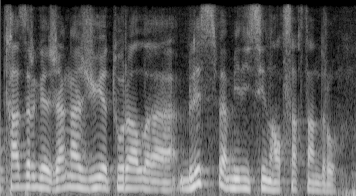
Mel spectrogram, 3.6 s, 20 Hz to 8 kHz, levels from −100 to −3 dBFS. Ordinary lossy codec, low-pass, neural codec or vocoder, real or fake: none; 7.2 kHz; vocoder, 22.05 kHz, 80 mel bands, WaveNeXt; fake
